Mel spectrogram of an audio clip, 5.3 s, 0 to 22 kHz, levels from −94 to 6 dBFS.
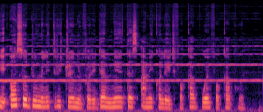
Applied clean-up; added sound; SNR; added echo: none; Wind instrument, woodwind instrument; 12 dB; none.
